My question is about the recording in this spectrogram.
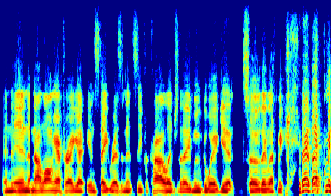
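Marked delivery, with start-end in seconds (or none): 5.8-6.6 much higher, with a laugh; bursting into a laugh on the repeat. Real, not acted. Guest laughing as he repeats that his parents left him.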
